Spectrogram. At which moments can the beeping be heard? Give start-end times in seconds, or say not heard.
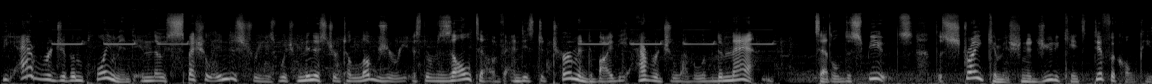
0.5-1.9, 5.8-7.8.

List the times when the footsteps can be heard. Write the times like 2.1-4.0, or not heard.
not heard.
